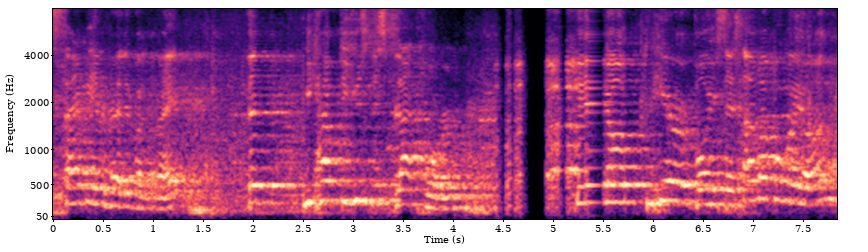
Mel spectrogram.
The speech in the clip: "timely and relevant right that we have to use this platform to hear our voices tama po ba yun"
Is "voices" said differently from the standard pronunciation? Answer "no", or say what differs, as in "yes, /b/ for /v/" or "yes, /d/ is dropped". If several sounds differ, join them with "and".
yes, /s/ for /z/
